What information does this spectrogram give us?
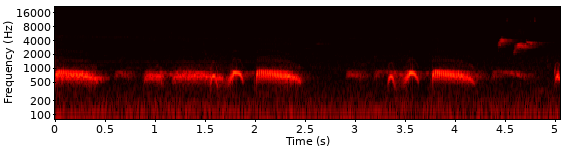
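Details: Spotted dove decoy cooing to stimulate pet doves: soft, even coos alternate with quick clipped double notes, in a looping rhythm. A short bright chirp from another bird is heard near the close.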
